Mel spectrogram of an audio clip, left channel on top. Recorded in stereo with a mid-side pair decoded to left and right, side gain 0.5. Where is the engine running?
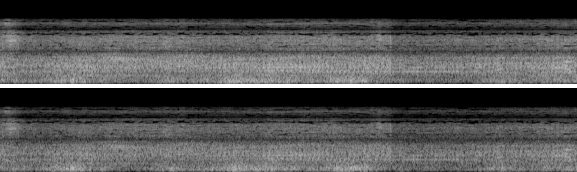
30° left.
